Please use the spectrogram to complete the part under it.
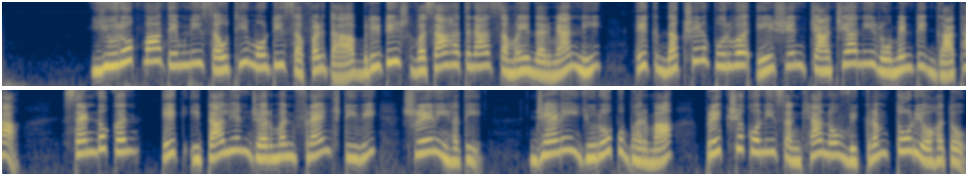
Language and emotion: Gujarati, neutral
